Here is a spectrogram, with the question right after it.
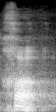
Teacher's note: Nah ini kho makhrajnya berada di ujung tenggorokan dekat lisan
